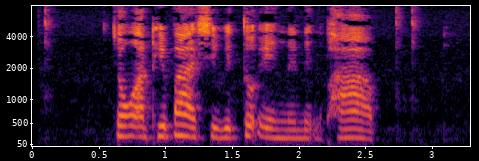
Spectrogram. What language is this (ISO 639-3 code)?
tha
